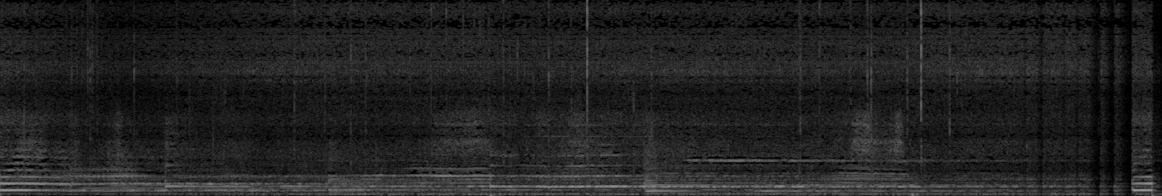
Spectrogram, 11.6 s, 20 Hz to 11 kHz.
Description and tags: Melancholia Tape Loop
The recording was made on tape. Sony TCM 200-DV recorder. After recording, I decided to go outside and record what happened to a friend on the Zoom h1n recorder, but the creaking from a freight train intruded into the recording.
sad, vintage, depressive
